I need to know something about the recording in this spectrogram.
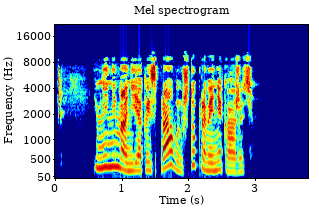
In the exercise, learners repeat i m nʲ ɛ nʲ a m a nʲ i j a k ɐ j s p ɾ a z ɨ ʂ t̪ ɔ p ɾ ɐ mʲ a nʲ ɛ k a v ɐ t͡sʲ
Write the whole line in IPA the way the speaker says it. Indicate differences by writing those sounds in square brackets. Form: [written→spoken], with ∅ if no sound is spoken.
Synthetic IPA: i m nʲ ɛ nʲ [a→ɛ] m a nʲ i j a k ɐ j s p ɾ a [z→v] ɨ ʂ t̪ ɔ p ɾ ɐ mʲ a nʲ ɛ k a [v→ʐ] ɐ t͡sʲ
